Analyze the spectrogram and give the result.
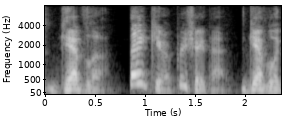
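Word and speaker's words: Gävle: that think it's satanic pronunciation is gave 'la thank you appreciate that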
